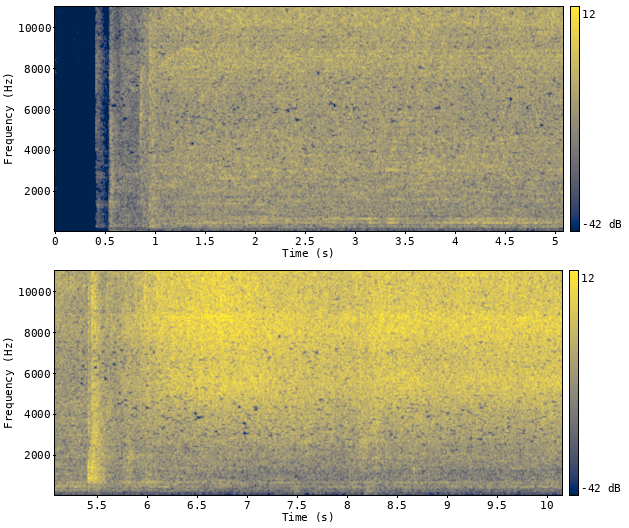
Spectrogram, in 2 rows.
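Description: Philips Power Cyclone 4 XB2140 bagless canister vacuum cleaner with an 850 W motor, switched on just after the start and then running steadily with a constant hum and rushing air. About halfway through there is a short knock, then a brighter hiss as the floor nozzle works over a tiled floor strewn with lentils, rice and sugar.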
